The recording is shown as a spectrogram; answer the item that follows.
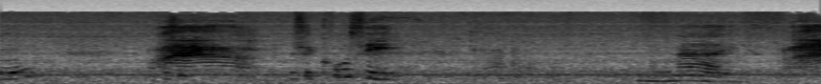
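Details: Stubborn Siamese cat Saskia talks back while holding onto her hat: two harmonic meows about four seconds apart, the second bending up and down, mixed with a person's voice and light clicks indoors.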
